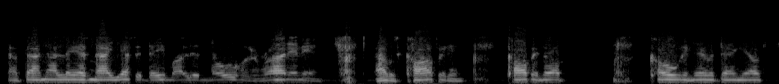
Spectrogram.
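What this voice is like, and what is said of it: Congested, stopped-up voice. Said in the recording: “my voice might sound a little funny, a little different, something a little stopped up”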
